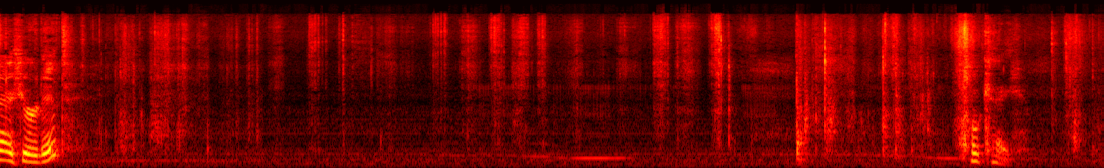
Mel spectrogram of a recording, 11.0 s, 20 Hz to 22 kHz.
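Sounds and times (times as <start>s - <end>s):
short low hum: 3.5s - 10.6s.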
